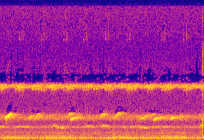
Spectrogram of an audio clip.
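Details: Invasive coqui frogs in Hilo, Hawaii, call in a night chorus that sounds like birds, each giving a sharp, rising two-note 'co-QUI' whistle.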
